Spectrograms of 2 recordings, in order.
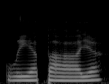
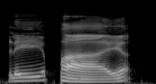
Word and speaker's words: Liepāja: Liepāja. – Liepāja.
